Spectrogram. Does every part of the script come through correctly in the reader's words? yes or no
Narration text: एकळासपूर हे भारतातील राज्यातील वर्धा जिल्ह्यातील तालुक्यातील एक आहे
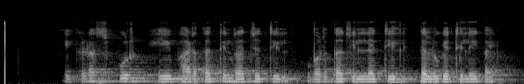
yes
